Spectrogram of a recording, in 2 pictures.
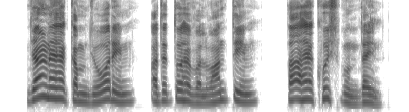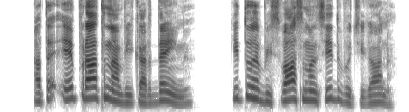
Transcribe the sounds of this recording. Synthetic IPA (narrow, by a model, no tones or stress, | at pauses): d͡ʒɛːɽ̃ɛɦɛkɐmzoːɾɦɪnɐt̪̬ɛt̪ʊɦɛbɐlʋãːnt̪ɦɪn | t̪aɦɛkʰʊʃbʱʊ̃ːnd̪ɛɦɪn | ɐt̪ɛʔeːpɾaːɾt̪ʰnabʱikɐɾd̪ɛɦɪn | kit̪ʊɦɛbɪswaːsmɐ̃nsɪd̪ʱbʊt͡ʃiɡaːn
